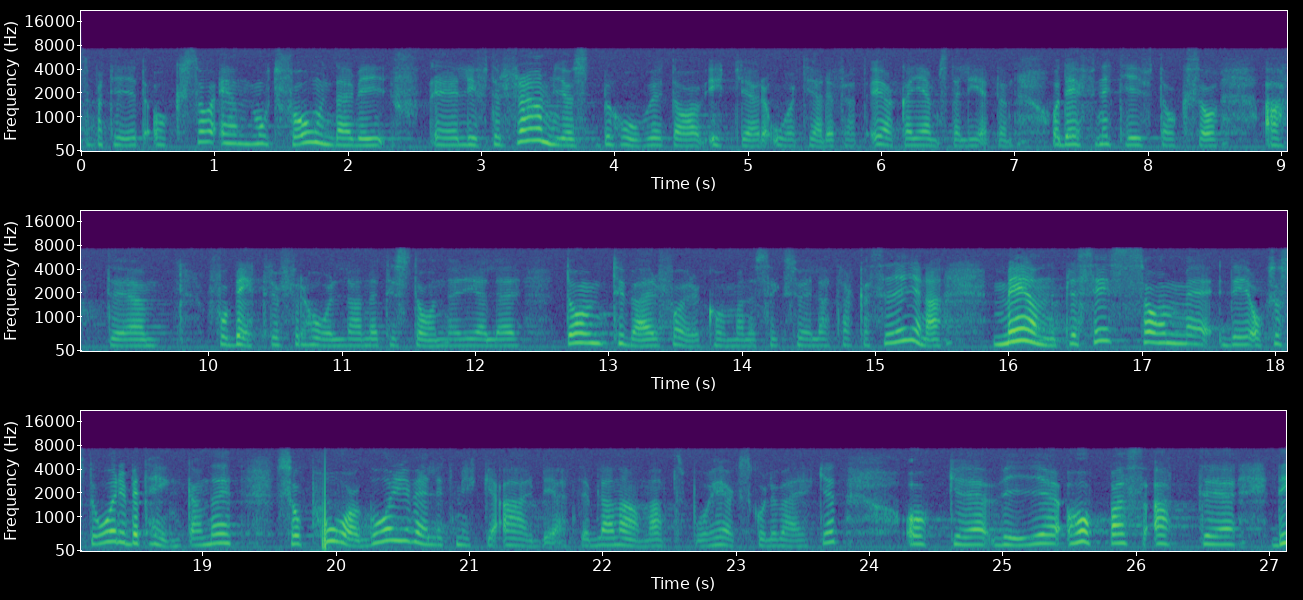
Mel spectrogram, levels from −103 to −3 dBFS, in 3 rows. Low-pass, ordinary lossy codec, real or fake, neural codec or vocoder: 7.2 kHz; none; real; none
